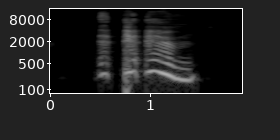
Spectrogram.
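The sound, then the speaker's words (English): A man clears his throat in three short voiced bursts; the last is longest and its tone falls. The sound is alone against silence. “He clears his throat, then starts again.”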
